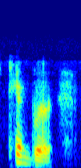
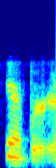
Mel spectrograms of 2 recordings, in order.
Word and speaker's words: timbre: By the way, that's the way that you pronounce that word. Some people, like on the talent shows, pronounce it as timbre, but it's actually timbre, and it means tone color.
